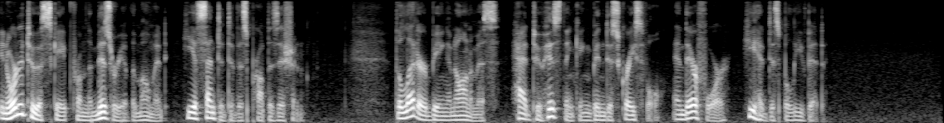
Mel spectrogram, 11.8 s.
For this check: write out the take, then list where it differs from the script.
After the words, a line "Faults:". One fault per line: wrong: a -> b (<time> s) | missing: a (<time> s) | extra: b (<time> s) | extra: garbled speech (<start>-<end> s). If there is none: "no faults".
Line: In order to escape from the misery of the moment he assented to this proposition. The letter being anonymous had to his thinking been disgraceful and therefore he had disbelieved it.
In order to escape from the misery of the moment he assented to this proposition. The letter being anonymous had to his thinking been disgraceful and therefore he had disbelieved it.
Faults:
no faults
